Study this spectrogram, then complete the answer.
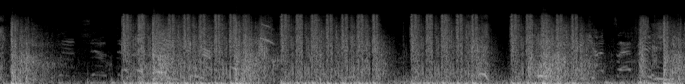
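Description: Sustained bursts of automatic gunfire and rifle shots in the WWII shooter Brothers in Arms: Earned in Blood, dense and loud in repeated volleys, with shouted voices mixed under the shooting.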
